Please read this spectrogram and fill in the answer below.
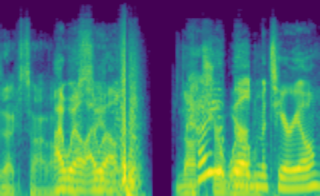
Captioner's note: whooshing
